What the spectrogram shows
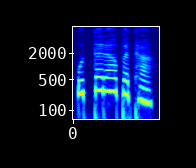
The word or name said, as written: ಉತ್ತರಪದ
